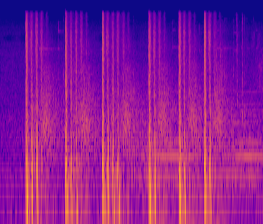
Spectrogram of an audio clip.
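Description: A rifle fires several loud, sharp shots in quick succession.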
